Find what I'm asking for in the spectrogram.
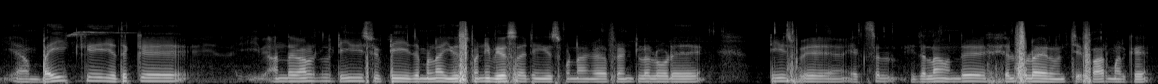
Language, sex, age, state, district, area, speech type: Tamil, male, 18-30, Tamil Nadu, Kallakurichi, urban, spontaneous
